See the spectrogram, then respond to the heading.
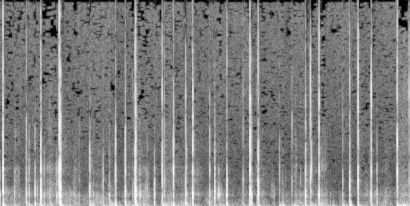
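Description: A beeswax-coated fabric food wrap with a strawberry print, shaped into a dome, is tapped and scratched with long acrylic nails. A quick, steady run of short, dry taps sounds, each a soft low thump with a crisp, bright click on top, with light scratchy rustling between them.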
